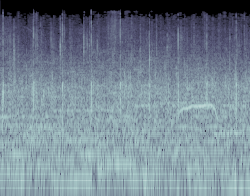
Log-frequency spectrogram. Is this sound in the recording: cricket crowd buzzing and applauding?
yes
